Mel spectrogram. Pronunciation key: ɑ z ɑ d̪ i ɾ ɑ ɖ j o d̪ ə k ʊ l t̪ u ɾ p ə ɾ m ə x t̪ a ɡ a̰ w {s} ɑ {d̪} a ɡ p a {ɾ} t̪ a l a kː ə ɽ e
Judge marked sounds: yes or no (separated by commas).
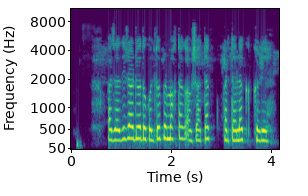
no, no, yes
